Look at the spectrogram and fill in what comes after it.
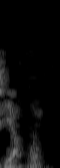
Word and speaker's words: Yahweh: Miren, sobre YHWH, vuestros líderes mesiánicos de pacotilla o judíos mesiánicos no les han enseñado que la pronunciación es Yahweh. Que la orden de nuestro creador,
